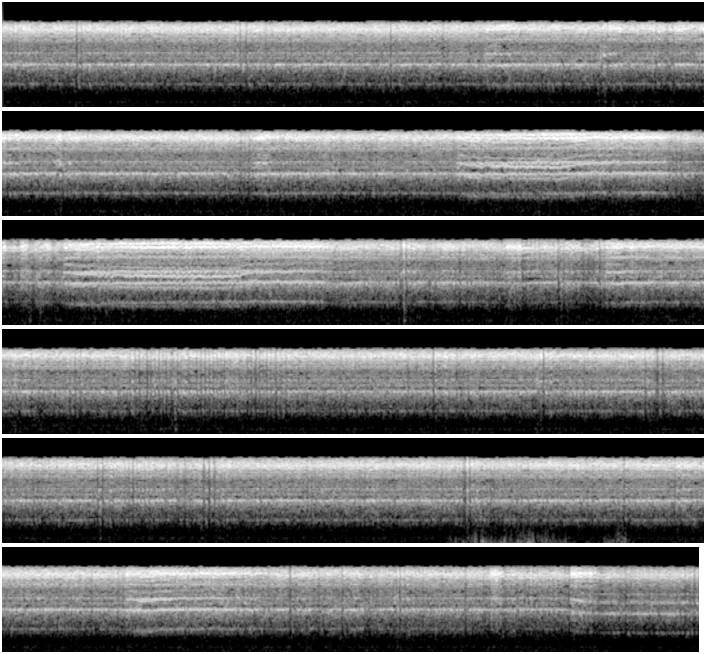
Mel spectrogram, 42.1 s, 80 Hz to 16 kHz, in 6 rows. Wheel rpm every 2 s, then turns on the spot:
230, 230, 230, 230, 230, 230, 220, 230, 220, 230, 230, 230, 230, 230, 230, 230, 230, 230, 230, 230, 220.
none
